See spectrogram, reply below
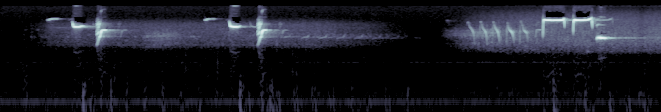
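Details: Great tit moving into a nest box, giving short sharp high notes in two paired bursts, then a quick ticking run and a few clear whistled notes ending in a lower drawn-out tone, on an otherwise silent background.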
